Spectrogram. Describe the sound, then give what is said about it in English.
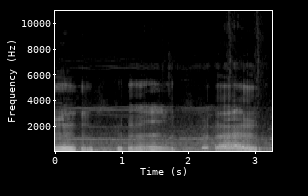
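A voice imitates the strained, groaning breathing of a 10 to 11 foot tall creature with long limbs, a wide rib cage, pale skin, a deer-like skull and an equine neck. The sound is several low, wavering moans and rasping breaths in uneven bursts, with pitch sliding up and down, fairly loud, and no words. “Like strange, belabored, groaning breathing.”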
